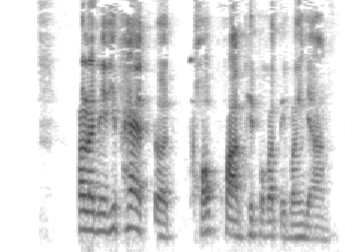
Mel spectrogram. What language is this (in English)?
Thai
